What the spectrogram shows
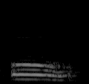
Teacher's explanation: ओ को हम 3 गुना समय देंगे उच्चारित करने में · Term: प्लुत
